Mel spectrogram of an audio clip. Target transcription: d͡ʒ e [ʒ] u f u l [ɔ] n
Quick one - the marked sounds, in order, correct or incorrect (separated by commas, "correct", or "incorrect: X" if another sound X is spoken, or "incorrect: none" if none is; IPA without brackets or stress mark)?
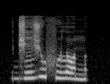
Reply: correct, correct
